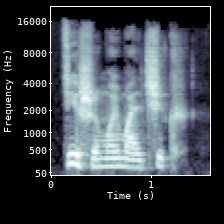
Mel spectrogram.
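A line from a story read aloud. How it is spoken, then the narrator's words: Sharp commanding tone. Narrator (Russian): ответил он резким повелительным тоном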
